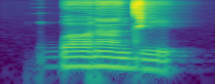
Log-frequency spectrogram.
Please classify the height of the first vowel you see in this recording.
mid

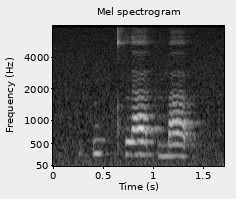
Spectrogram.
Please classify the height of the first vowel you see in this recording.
high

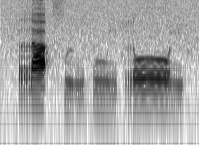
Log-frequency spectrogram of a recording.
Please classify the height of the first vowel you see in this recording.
low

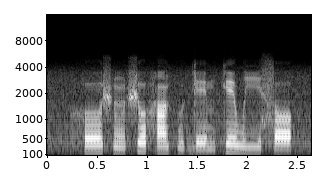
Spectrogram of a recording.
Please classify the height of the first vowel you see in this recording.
mid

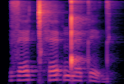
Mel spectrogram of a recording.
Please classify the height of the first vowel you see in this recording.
mid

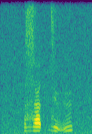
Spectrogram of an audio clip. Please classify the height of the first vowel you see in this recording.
low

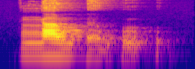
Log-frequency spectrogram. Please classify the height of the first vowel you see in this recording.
low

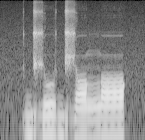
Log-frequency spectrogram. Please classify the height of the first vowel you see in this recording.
high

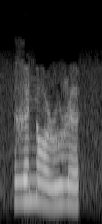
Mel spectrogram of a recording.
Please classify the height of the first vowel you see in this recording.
mid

